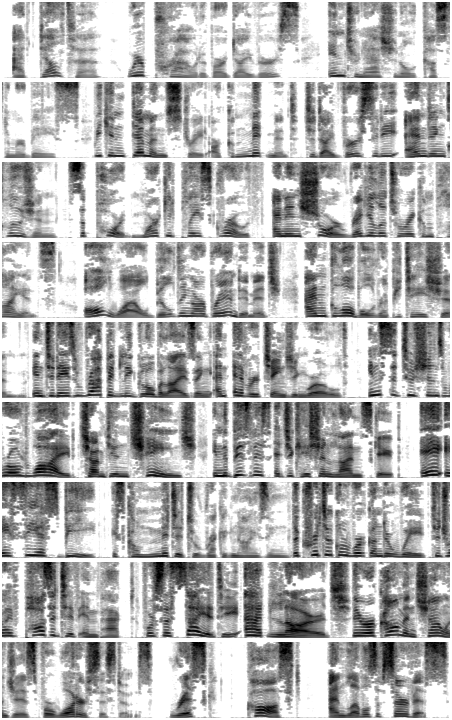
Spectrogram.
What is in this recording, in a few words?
English American corporate videos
